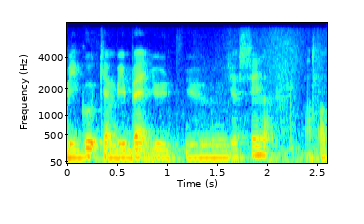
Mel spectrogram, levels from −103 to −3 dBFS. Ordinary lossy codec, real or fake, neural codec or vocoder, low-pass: none; real; none; 7.2 kHz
